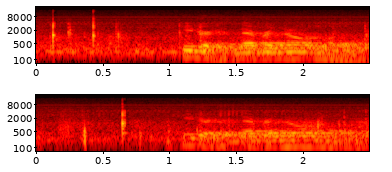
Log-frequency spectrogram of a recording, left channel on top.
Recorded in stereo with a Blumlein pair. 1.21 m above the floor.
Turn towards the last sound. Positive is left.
turn(degrees=25)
